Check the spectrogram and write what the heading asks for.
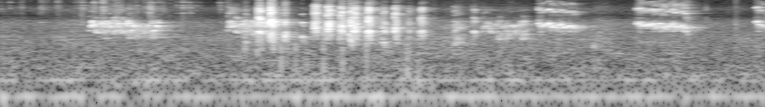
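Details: Budgerigars kept as a family of pets chatter with a burst of rapid clicking chirps between softer raspy notes, somewhat quieter against a background hum.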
